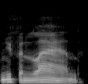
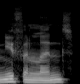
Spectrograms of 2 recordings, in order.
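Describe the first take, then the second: First: It uses the local pronunciation of the name. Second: It uses the British pronunciation of the name. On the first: The speaker calls it right. "We need to we need to pronounce it right" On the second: The speaker calls it wrong. "I think that's kinda how the Brits say it"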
